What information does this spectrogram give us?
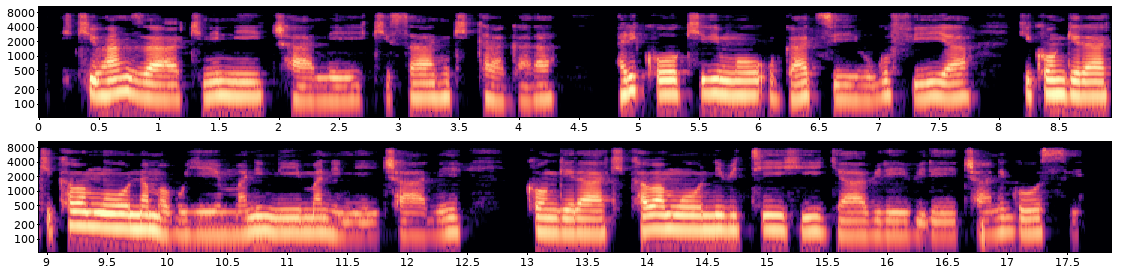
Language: Rundi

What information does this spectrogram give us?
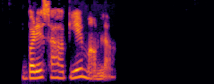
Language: Urdu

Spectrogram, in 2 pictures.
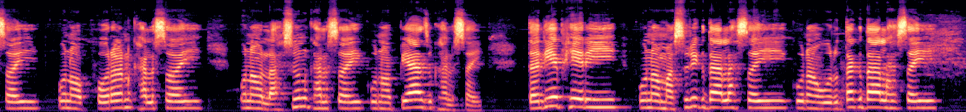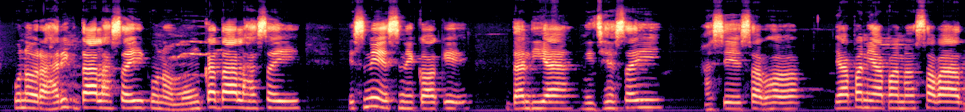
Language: Chitwania Tharu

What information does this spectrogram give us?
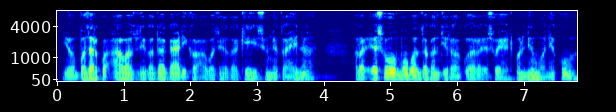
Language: Nepali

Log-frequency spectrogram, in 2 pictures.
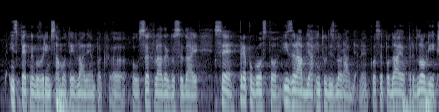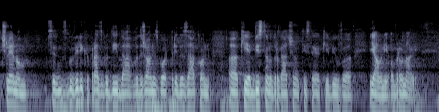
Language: Slovenian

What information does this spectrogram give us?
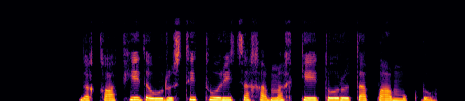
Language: Pashto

